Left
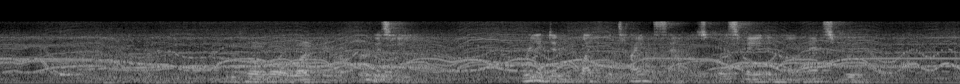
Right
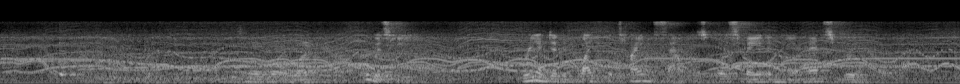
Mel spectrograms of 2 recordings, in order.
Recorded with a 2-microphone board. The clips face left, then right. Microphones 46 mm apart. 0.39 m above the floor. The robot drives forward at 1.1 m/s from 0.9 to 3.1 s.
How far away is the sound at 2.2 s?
About 1.3 m.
